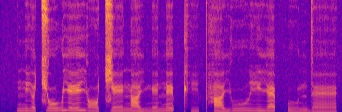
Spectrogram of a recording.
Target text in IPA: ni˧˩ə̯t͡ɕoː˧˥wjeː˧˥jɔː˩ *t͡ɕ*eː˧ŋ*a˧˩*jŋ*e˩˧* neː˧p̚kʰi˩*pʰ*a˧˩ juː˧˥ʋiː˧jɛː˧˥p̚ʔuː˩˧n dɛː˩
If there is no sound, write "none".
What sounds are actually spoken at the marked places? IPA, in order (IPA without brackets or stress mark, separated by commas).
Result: t͡ɕ, a˧˩, e˩˧, pʰ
